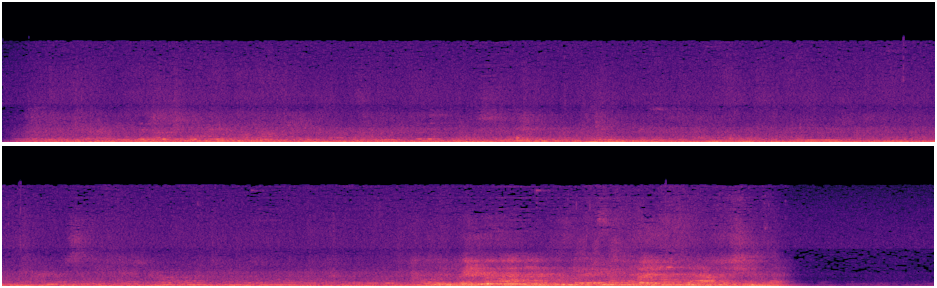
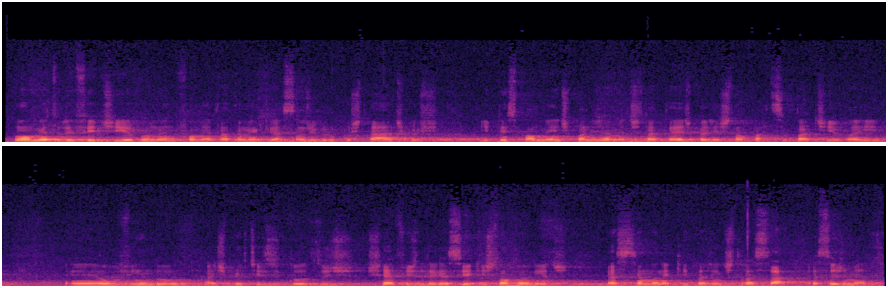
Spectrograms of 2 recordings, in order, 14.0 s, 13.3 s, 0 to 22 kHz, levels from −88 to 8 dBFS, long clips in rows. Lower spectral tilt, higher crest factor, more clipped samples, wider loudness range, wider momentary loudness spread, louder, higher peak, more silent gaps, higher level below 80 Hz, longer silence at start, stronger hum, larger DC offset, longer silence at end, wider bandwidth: second, -5.5 dB/octave vs -7 dB/octave; about the same, 20 dB vs 20 dB; neither; first, 7 LU vs 2 LU; about the same, 9 LU vs 9 LU; about the same, -25 LUFS vs -24 LUFS; about the same, -4 dBFS vs -4 dBFS; neither; first, -30 dBFS vs -46 dBFS; about the same, 0 s vs 0 s; neither; neither; about the same, 0 s vs 0 s; about the same, 16 kHz vs 15.5 kHz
